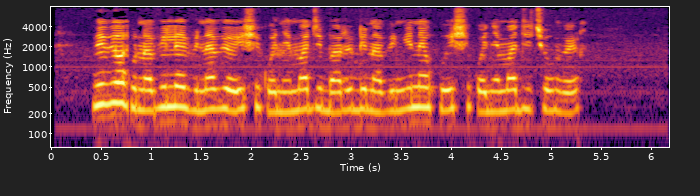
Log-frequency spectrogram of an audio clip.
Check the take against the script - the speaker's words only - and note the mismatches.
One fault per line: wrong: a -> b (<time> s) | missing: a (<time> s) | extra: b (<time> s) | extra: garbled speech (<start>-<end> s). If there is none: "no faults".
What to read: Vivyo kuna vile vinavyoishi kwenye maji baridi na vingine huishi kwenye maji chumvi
no faults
